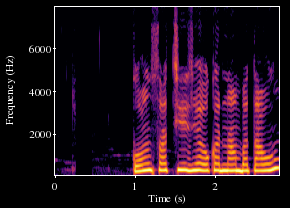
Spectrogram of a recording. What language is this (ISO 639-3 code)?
mag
